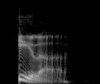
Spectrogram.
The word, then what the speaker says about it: Gila: The soft G. Gila. Gila.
